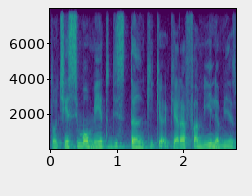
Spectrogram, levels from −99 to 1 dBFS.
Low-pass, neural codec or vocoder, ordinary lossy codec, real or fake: none; none; none; real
